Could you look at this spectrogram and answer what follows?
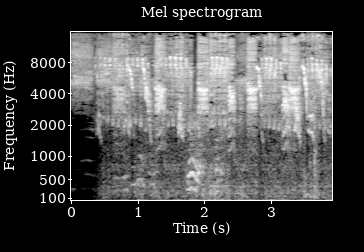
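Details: Young songbirds at a rescue centre, among hundreds taken into care in May, begging during feeding: a dense, continuous chorus of shrill, overlapping high chirps and buzzy peeps from several chicks at once.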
